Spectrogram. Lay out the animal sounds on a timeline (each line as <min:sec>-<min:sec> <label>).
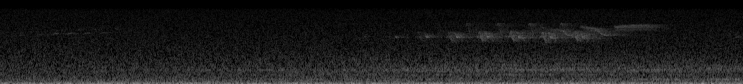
0:00.0-0:01.3 Yellow-rumped Warbler (Setophaga coronata)
0:03.9-0:05.9 Ovenbird (Seiurus aurocapilla)
0:05.5-0:06.7 Black-throated Blue Warbler (Setophaga caerulescens)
